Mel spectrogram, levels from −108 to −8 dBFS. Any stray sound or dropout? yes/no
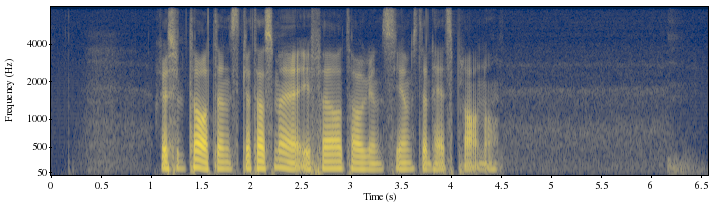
no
